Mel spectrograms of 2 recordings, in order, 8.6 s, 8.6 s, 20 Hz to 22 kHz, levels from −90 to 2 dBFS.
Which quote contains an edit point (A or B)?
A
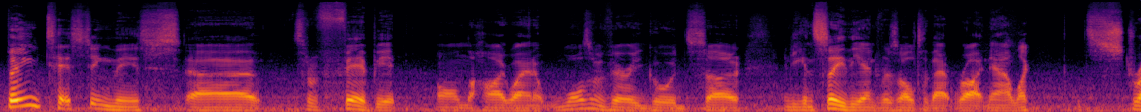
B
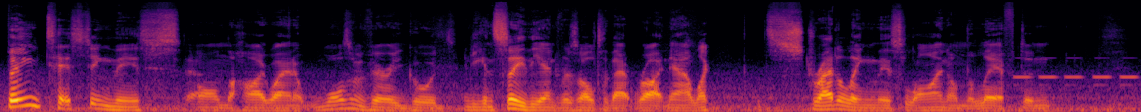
B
